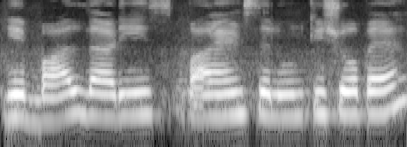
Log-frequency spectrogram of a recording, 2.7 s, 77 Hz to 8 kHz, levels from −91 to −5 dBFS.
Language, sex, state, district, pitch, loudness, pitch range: Hindi, female, Haryana, Rohtak, 220 Hz, -14 LUFS, 210-225 Hz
